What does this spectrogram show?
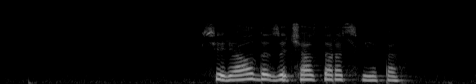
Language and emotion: Russian, neutral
